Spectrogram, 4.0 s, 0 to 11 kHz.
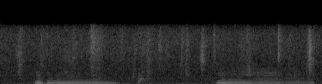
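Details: A 10-day-old female Northern Inuit puppy snoring as she sleeps: two short nasal whistles, each starting with a sharp rise and then sliding gently downward, in a quiet indoor space.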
